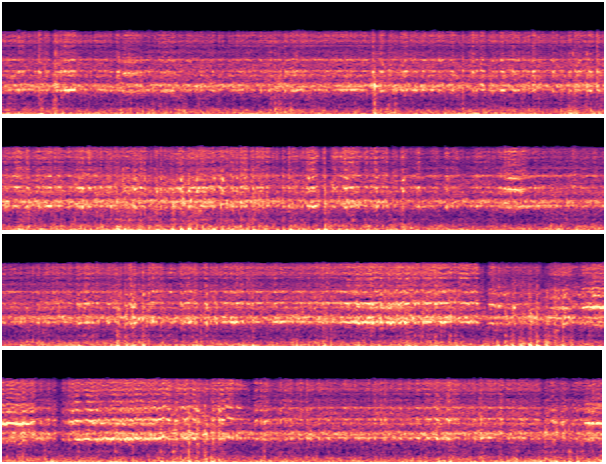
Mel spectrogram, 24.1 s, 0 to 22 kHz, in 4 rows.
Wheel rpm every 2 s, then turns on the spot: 230, 230, 230, 230, 230, 230, 230, 230, 220, 220, 230, 230.
none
